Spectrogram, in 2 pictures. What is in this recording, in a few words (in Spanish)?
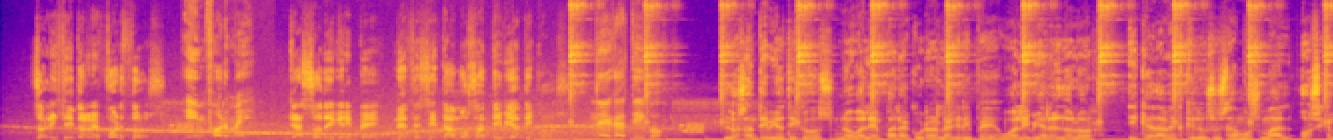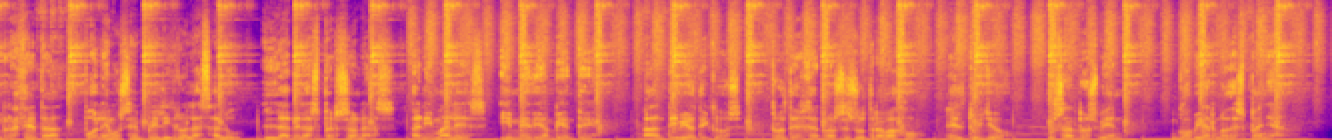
CUÑA ANTIBIOTICOS CASTELLANO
